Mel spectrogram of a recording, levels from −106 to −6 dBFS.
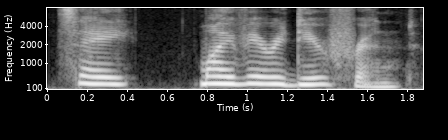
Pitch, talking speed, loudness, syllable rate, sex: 225 Hz, 160 wpm, -17 LUFS, 4.0 syllables/s, female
